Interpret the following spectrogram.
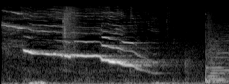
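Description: A dog whining once: a long whimper that slides down in pitch over about a second and a half and fades out.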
